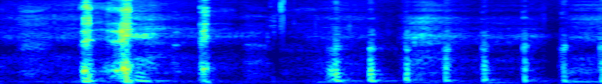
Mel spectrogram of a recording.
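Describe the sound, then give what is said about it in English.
A run of sharp coughs: a heavier double cough at first, then several shorter hacking bursts at uneven intervals, with no talking. “I'm the one that coughs.”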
